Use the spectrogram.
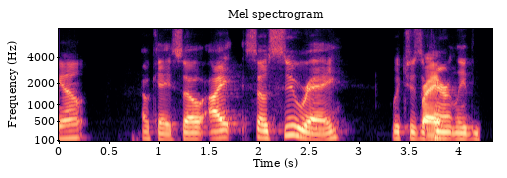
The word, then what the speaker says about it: Sirui: that are coming out okay so I so Sur which is apparently the correct way to pronounce that company's name at least per somebody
